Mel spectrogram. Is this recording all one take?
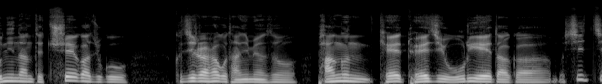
yes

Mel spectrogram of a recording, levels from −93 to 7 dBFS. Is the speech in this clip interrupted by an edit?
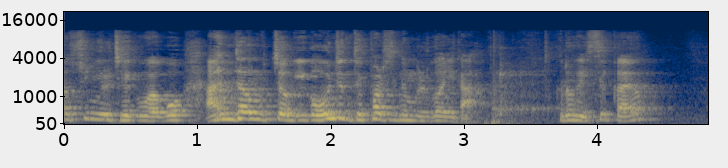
no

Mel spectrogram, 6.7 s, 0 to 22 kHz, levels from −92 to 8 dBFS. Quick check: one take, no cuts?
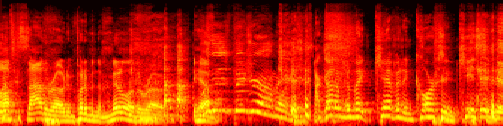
no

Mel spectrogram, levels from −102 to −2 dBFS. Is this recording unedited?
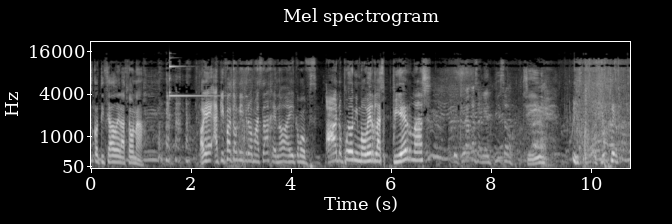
yes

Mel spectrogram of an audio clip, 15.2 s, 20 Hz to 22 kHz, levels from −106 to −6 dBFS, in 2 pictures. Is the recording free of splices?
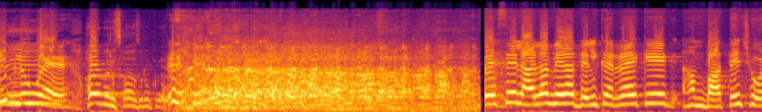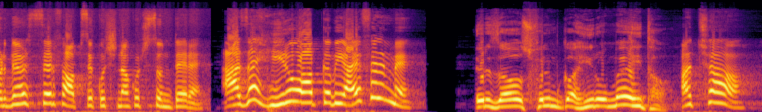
no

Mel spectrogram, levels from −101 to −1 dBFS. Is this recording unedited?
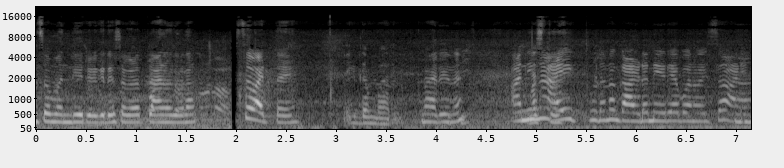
no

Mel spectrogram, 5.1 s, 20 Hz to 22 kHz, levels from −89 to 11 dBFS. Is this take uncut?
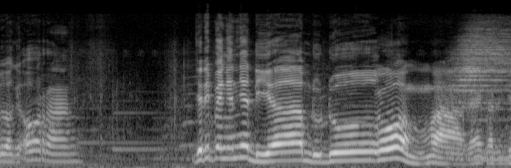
yes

